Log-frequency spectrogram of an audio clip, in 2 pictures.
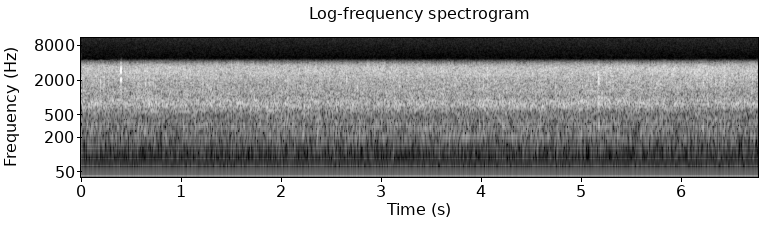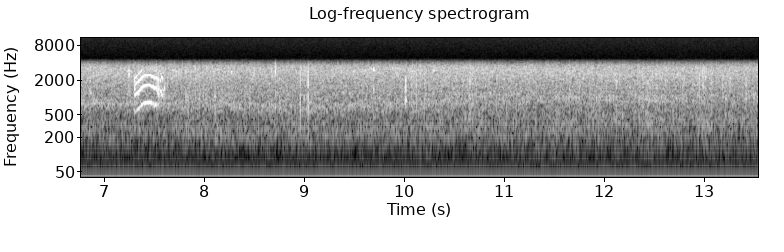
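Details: A brown Munchkin kitten, wanting affection, gives a single short, high meow as it approaches, against a steady background hiss.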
